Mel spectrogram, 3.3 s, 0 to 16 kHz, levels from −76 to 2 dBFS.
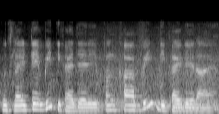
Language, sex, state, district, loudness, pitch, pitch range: Hindi, male, Rajasthan, Bikaner, -12 LUFS, 145 Hz, 120-155 Hz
